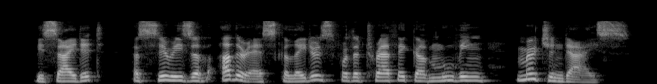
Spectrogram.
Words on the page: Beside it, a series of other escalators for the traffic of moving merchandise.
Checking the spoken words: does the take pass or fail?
pass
